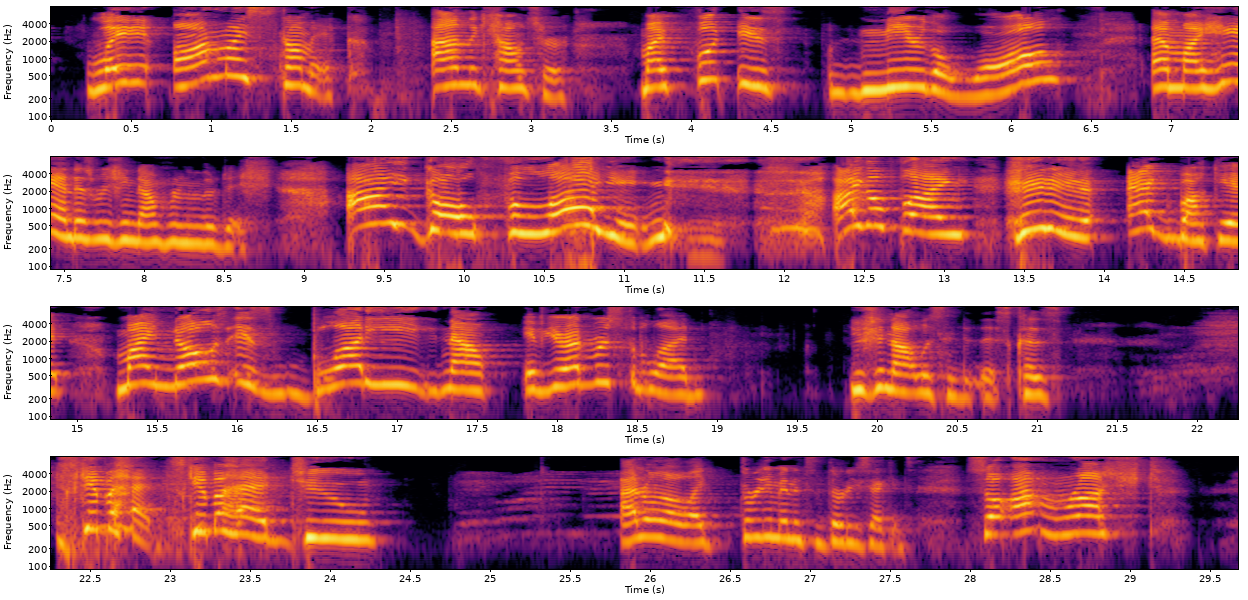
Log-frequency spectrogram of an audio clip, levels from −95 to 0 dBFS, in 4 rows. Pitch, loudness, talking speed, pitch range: 320 Hz, -12 LUFS, 135 wpm, 275-370 Hz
